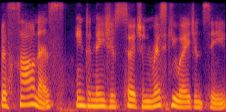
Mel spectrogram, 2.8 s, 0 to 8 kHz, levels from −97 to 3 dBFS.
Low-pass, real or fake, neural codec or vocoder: 7.2 kHz; fake; codec, 16 kHz, 1 kbps, FreqCodec, larger model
